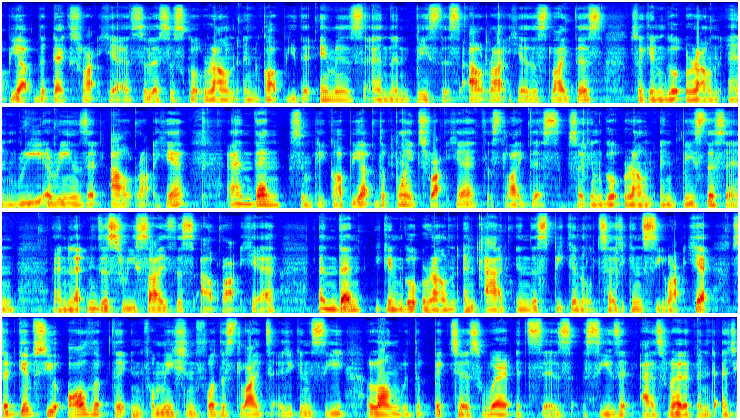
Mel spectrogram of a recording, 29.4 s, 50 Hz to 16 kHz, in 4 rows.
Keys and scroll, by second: 4.8 ctrl+v, 11.2 ctrl+c, 13.0 ctrl+v, 19.3 ctrl+c, 20.7 ctrl+v.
